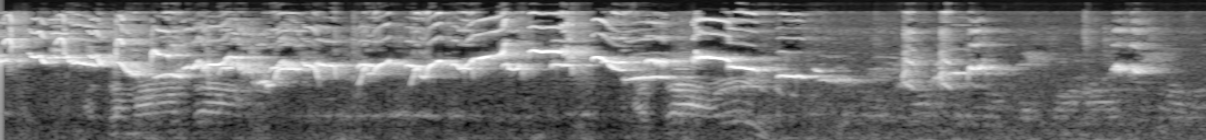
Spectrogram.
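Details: Oriental magpie-robin at song practice, pouring out a long, loud run of varied whistles mixed with rasping, harsher notes, then fading into a few softer, scattered phrases toward the end.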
